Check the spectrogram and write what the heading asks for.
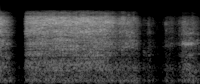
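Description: Aerosol cooking-spray can spraying a baking sheet: a short spurt, then one steady hiss lasting about a second.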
